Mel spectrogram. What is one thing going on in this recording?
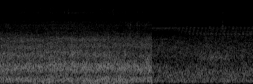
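A stream burbles over rocks.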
